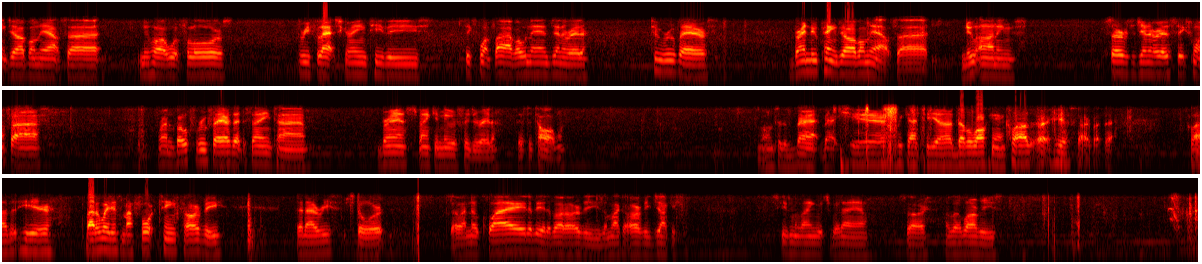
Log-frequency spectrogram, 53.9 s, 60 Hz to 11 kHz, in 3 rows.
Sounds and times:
Speech: 0.0s - 3.5s, 4.4s - 8.8s, 9.7s - 10.7s, 11.8s - 15.4s, 16.6s - 18.6s, 20.3s - 22.6s, 23.6s - 26.5s, 29.3s - 34.7s, 35.8s - 39.3s, 40.4s - 41.7s, 42.6s - 46.2s, 47.5s - 51.0s.

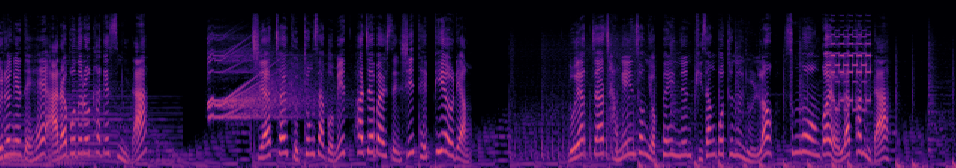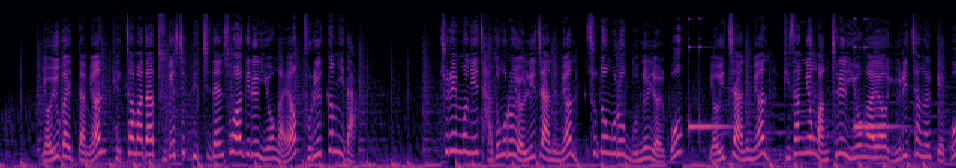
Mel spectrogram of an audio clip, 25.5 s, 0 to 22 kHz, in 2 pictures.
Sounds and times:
Speech: 0.0s - 2.0s, 3.4s - 6.3s, 7.6s - 11.9s, 13.3s - 17.5s, 18.6s - 25.5s
Music: 0.0s - 25.5s.

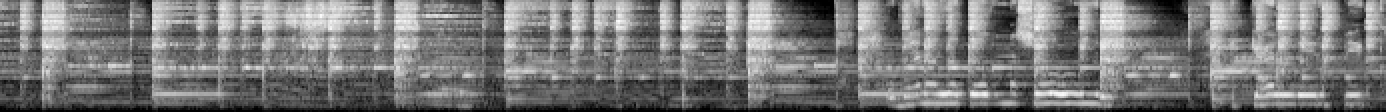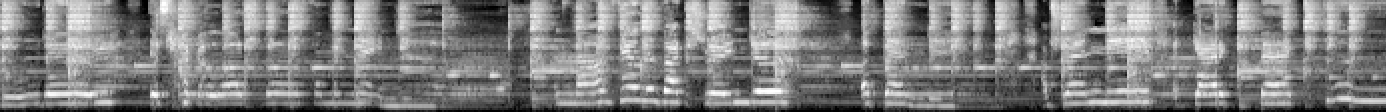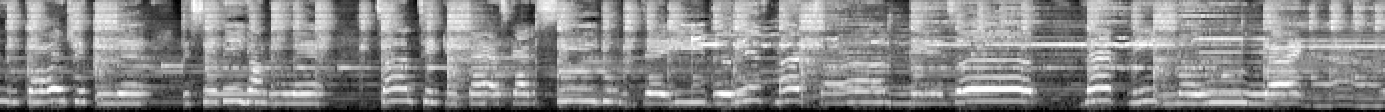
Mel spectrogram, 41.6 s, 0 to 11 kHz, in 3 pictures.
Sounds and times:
Music: 0.0s - 41.5s
Male singing: 13.9s - 18.4s.

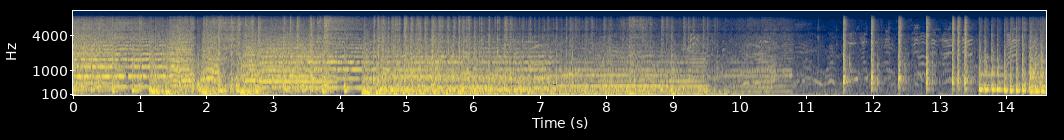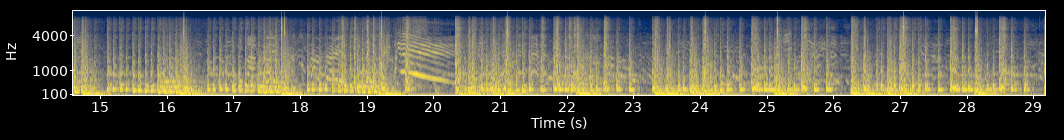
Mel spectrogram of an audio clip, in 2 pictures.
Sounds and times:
Drum roll: 0.0s - 10.7s, 11.5s - 29.1s
Speech: 16.4s - 20.4s, 24.3s - 26.4s, 27.1s - 29.1s.

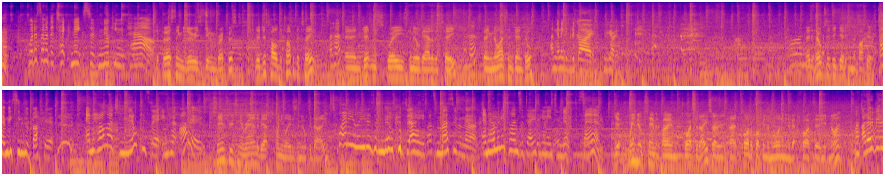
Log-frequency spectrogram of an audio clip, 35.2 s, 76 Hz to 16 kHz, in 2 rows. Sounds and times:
Music: 0.0s - 35.2s.

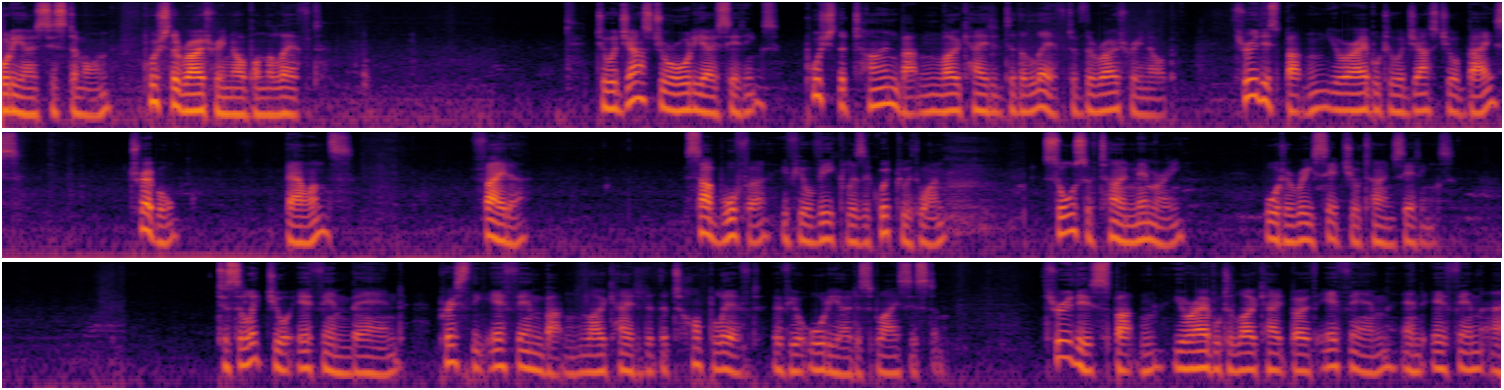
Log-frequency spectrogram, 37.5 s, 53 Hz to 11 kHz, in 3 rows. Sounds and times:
Speech: 0.0s - 2.7s, 5.0s - 12.7s, 13.6s - 14.0s, 14.8s - 15.5s, 16.4s - 16.9s, 18.2s - 20.4s, 21.2s - 22.4s, 23.0s - 24.8s, 26.8s - 32.9s, 33.7s - 37.4s.

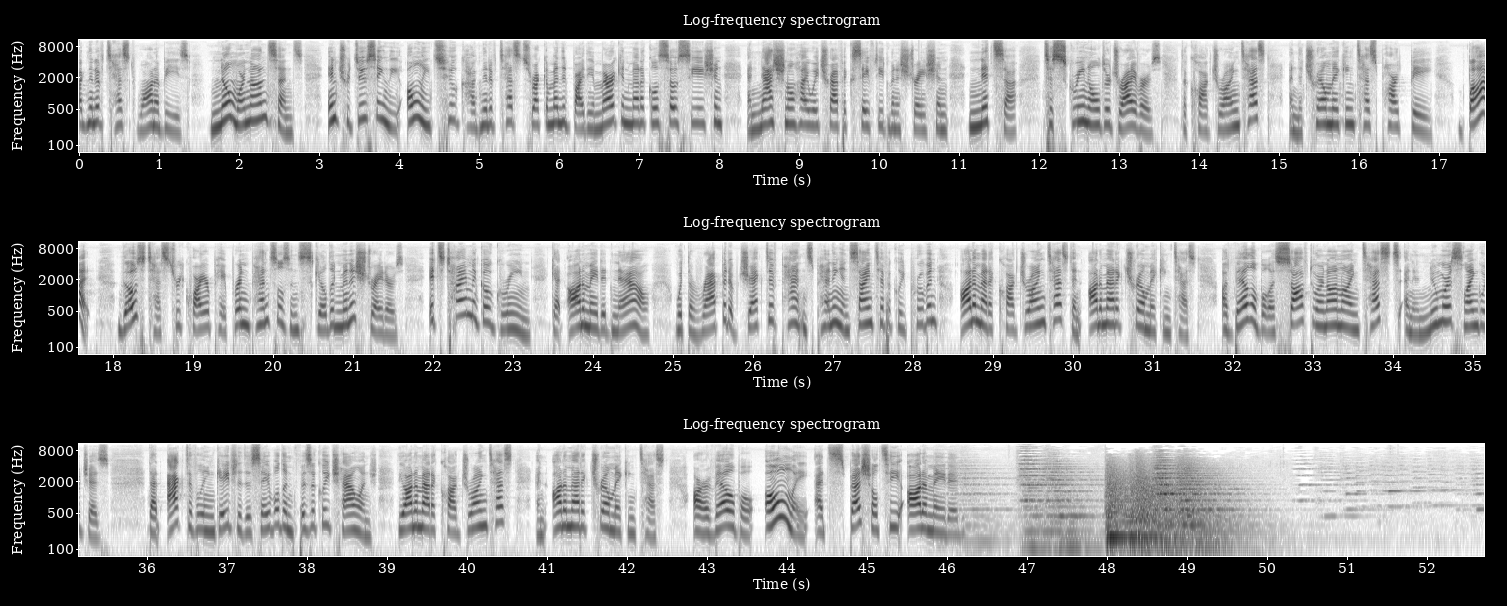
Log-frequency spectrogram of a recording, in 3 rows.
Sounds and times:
Speech: 0.0s - 46.2s.

